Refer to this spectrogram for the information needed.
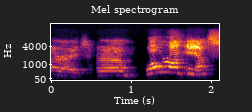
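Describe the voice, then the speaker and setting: This woman's voice is loud and high-pitched. Its tone is bright and sharp. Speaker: entomology instructor. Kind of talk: lecture.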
